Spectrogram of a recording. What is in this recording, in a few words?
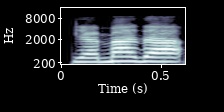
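"yamada", Japanese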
